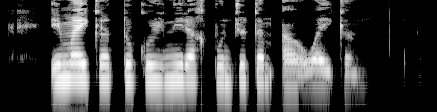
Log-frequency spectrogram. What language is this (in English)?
Yanahuanca Pasco Quechua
